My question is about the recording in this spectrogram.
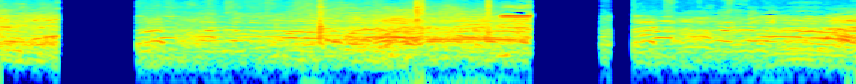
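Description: Overlapping voices chattering in a football stadium. The sound cuts out to dead silence twice, briefly, once just after the start and once about two-thirds of the way through.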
